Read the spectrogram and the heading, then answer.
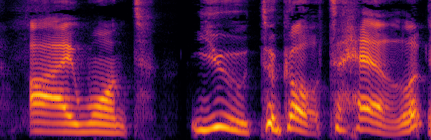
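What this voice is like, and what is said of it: Imitated voice sounding like Dracula. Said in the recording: “your best Arnold Schwarzenegger impression? ... It sounds like Dracula.”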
